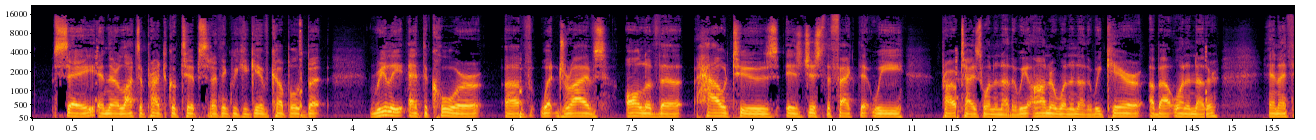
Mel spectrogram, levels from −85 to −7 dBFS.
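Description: Damaged data in a compressed stream breaks the speech five times: 0.75 to 0.83 s, 3.31 s after "think we could give", 6.05 s between "really at the core" and "what drives all of", 11.53 s, and 14.62 s after "we care about one". Each time, the decoder loses frame sync on corrupt bytes.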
